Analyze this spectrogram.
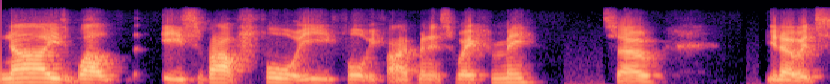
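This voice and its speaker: The speaker has a Liverpool accent. The delivery moves at a fairly slow pace. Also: man. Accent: Scouse. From Wales, partly Liverpool. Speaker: racing driver. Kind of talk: casual chat. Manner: halting, repeats words.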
